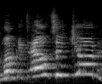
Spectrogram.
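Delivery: high-pitched starstruck squeal; excited showing off. Acted. Fan going live from the Rolls Royce, excited squeal. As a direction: burst upward with mock thrill.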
